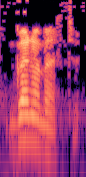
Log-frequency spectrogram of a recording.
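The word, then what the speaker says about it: Ouanaminthe: Et on a visité justement une ville frontalière, je ne sais pas si la prononciation est correcte, Unamante, c'est ça? Guanamante, excusez-moi.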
